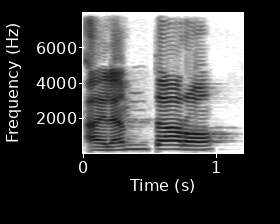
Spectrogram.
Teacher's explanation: یہاں پر لگائیں گے اظہار شفوی کا قاعدہ، اور غنہ یہاں پر ہم نہیں کریں گے. علم ترا، سمپل پڑھیں گے علم ترا.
